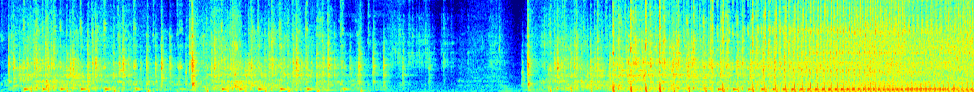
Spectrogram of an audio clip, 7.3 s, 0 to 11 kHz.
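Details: 1980s Onan (C80) generator: uneven firing stumbles, nearly dies midway, then catches and runs rough; owner suspects fuel starvation as spark is good and it keeps running on starting fluid, carburetor diaphragm examined.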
